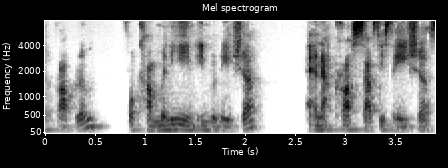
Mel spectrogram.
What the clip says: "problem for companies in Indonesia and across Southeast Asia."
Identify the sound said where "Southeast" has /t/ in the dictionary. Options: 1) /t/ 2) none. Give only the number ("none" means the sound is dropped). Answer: 2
